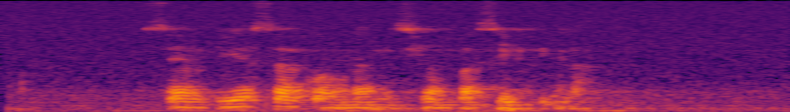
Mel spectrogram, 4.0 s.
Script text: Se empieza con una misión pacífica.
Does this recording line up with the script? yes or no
yes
